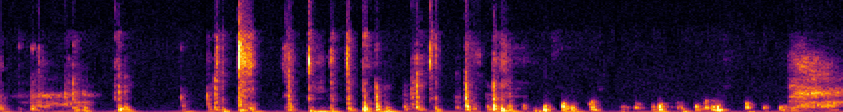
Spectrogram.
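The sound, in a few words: typing code on a computer keyboard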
